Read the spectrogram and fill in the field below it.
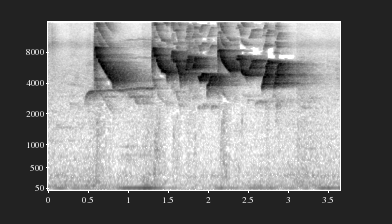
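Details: White-eye, upset and seeking its flock, utters a short chirp followed by a longer chain of rapid, high, downward-slurred notes lasting about two seconds.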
